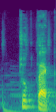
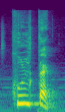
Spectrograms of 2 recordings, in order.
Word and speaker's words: CUKTECH: langsung dikirimin sama si cuktek sebenarnya Bacanya adalah ctek ya langsung aja dibuka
